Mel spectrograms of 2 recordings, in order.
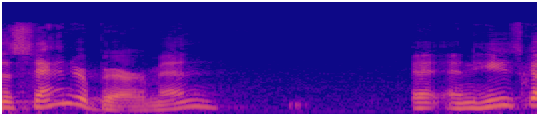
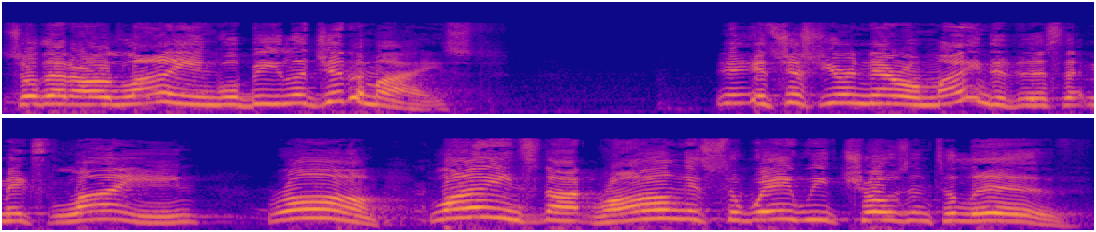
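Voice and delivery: slow, loud, higher mock self-righteous voice, dripping sarcasm; preacher parodies liars demanding rights, in a slow loud sneering mock voice; 8 semitones higher, 7 dB louder, slower than usual. Preacher mocks sinners who legitimize lying, higher and louder in sarcasm.

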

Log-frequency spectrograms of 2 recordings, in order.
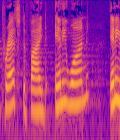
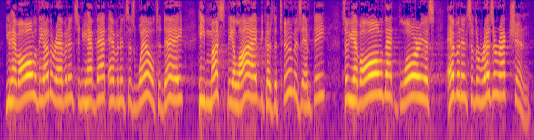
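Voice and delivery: much louder, higher triumphant pulpit cry; exultant preaching; 5 semitones higher, 9 dB louder than usual. Acted. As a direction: proclaim the glorious evidence. Preaching at full force.

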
